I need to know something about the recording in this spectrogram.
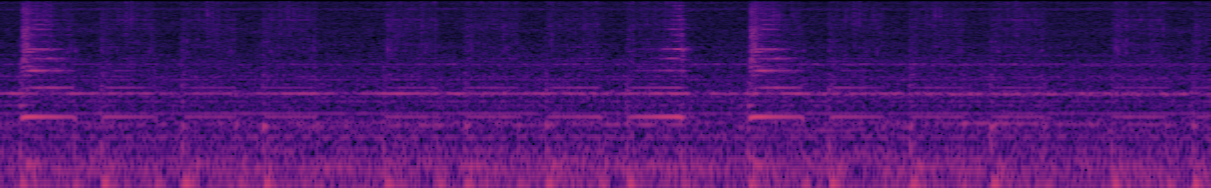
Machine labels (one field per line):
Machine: slide rail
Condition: normal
